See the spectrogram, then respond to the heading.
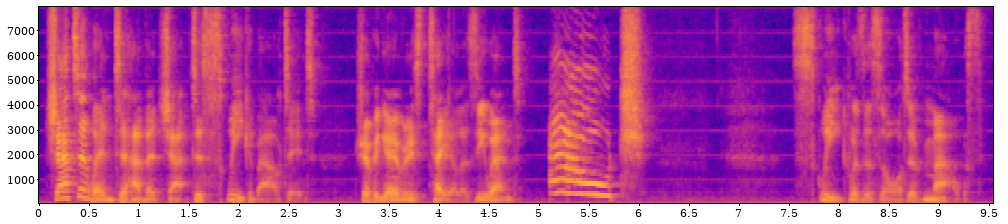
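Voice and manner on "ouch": very high, loud squeaky yelp; shrill cartoon monkey ouch. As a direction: squeal like a hurt little monkey. Trips over tail.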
